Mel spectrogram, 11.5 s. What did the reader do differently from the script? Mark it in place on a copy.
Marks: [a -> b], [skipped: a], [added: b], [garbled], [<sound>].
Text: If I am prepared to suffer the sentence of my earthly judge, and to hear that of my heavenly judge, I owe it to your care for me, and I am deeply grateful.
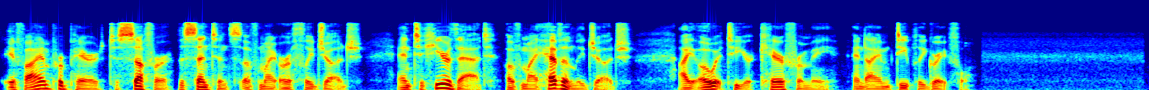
If I am prepared to suffer the sentence of my earthly judge, and to hear that of my heavenly judge, I owe it to your care for me, and I am deeply grateful.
